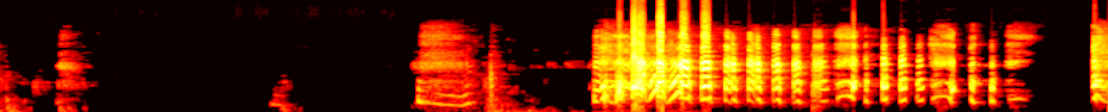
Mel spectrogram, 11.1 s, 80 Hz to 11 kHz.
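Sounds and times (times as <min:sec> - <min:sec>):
girls laughing: 0:06.0 - 0:10.1.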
